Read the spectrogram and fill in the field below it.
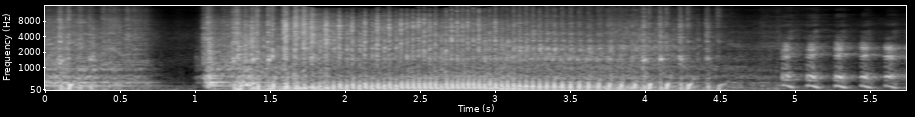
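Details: Honda concrete mixer single-cylinder petrol engine test-run after repairs, with new oil, before reinstalling it on the mixer: fires on the pull, runs with a quick even beat, then is shut off and coasts down; working well.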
